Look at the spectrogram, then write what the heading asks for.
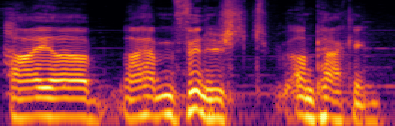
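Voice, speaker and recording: A man playing a suave, teasing vampire in a dramatic table read, courteous and smooth with hesitant pauses. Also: medium pitch, steady tone, a bit bright, faint music behind, close to an everyday voice. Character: suave, mocking adult male vampire, elegant and teasing.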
